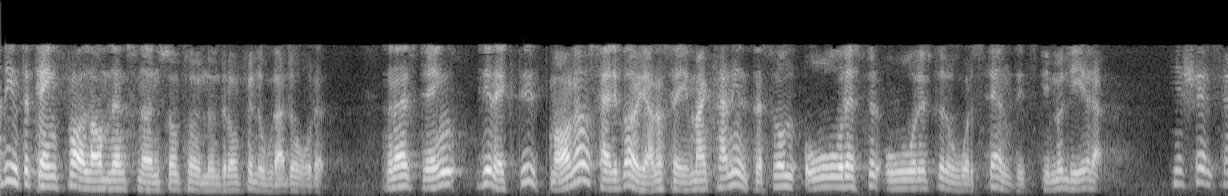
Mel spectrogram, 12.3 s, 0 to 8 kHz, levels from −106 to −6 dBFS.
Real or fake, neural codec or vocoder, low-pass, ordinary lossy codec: fake; codec, 16 kHz, 1.1 kbps, Voila-Tokenizer; 7.2 kHz; AAC, 16 kbps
